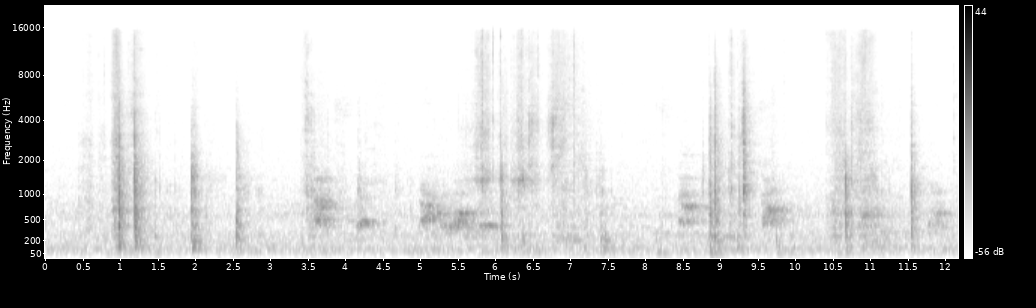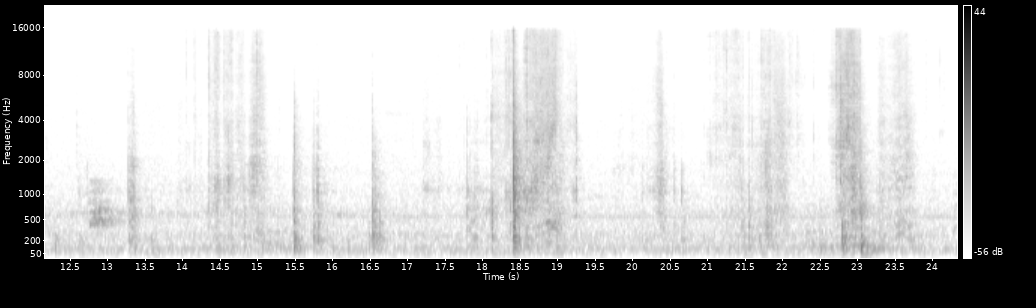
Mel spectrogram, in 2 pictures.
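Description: Fresh red peppers being cut and pulled apart by hand on a plastic cutting board: scattered crisp snaps, tearing and light knocks on the board, the loudest about three-quarters of the way through.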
